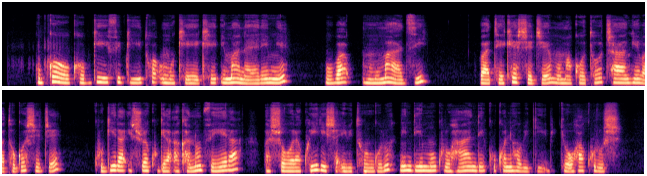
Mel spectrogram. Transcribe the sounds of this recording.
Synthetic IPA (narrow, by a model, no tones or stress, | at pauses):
ubɡo̞ːkʰo̞b̚ɡiːfib̚ɡiːtwaʔumukʰe̞ːkʰe̞ʔimaːnajaɾe̞mɲe̞ | βuβamumaːzi | βatʰe̞kʰe̞ʃe̞d͡ʒe̞mumakʰo̞tʰo̞t͡ʃaːŋ̥ɦe̞βatʰo̞ɡo̞ʃe̞d͡ʒe̞ | kʰuɡiɾaʔiʃuβoekʰuɡiɾaʔakʰanove̞ɾa | βaʃo̞βo̞ɾakwiːɾiʃaʔiβitʰuːŋɡuɾunindimukʰuɾuɦaːnde̞kʰukʰo̞niɦoɟ̥oːhakʰuɾuʃḁ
